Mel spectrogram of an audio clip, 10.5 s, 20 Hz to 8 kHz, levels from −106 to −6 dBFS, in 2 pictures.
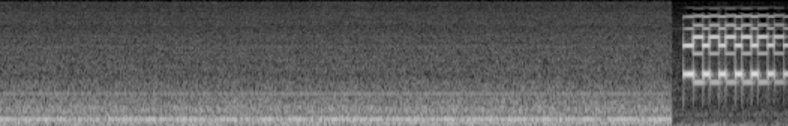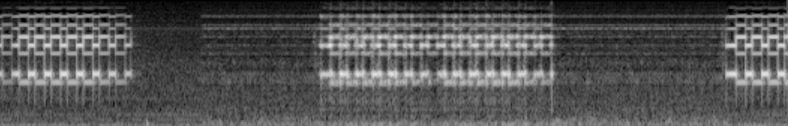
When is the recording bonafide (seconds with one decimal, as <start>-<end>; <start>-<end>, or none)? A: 0.0-6.6; 10.1-10.5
